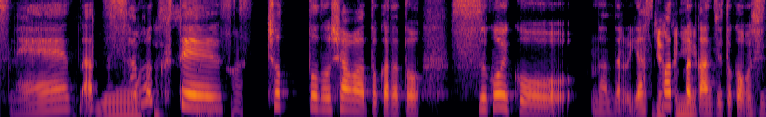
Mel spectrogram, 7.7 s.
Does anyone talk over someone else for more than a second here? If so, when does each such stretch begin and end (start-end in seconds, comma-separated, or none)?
0.9-2.4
